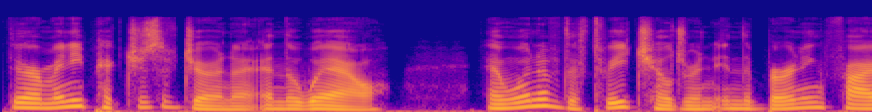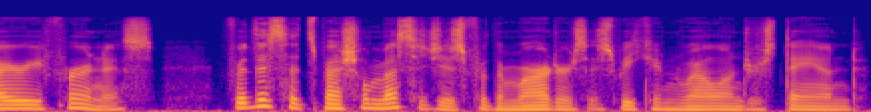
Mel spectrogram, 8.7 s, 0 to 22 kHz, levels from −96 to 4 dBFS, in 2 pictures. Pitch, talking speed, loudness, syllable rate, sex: 140 Hz, 225 wpm, -19 LUFS, 6.6 syllables/s, male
